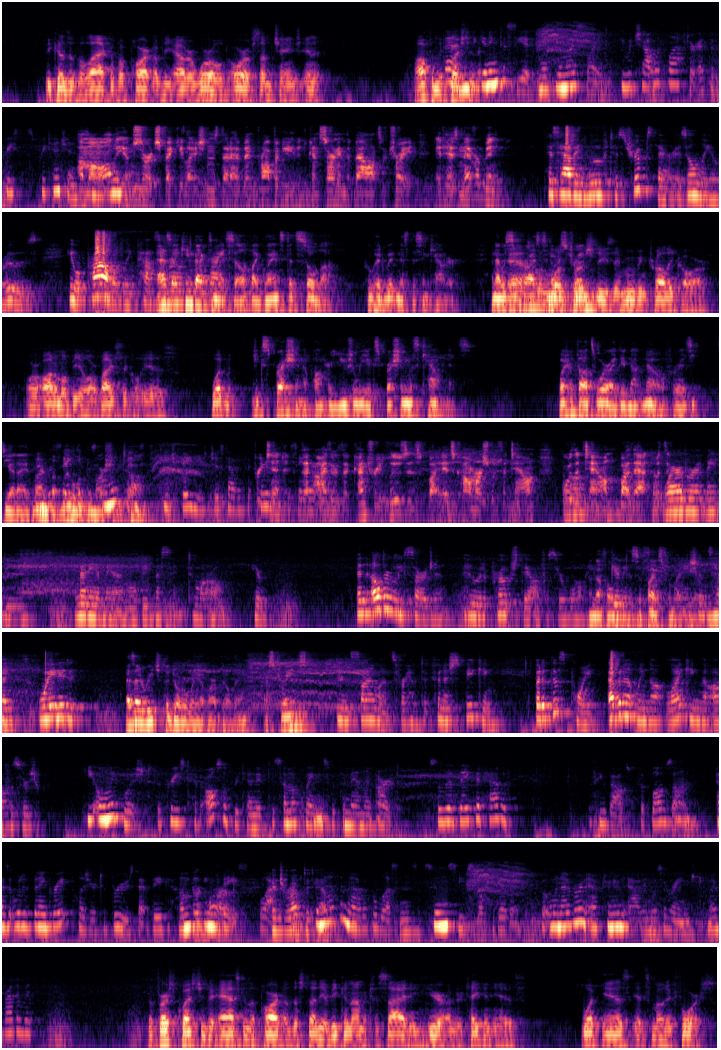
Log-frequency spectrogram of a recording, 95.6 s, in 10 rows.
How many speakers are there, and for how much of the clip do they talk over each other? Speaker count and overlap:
five, about 14%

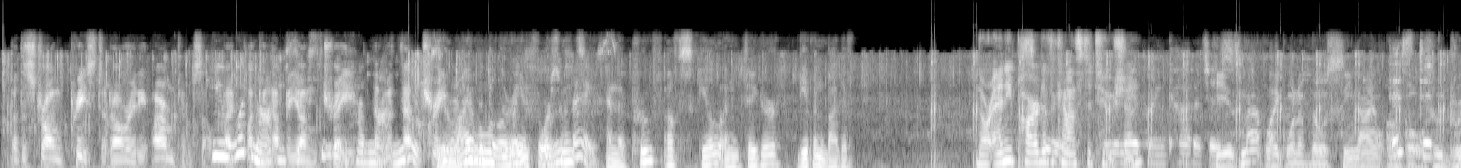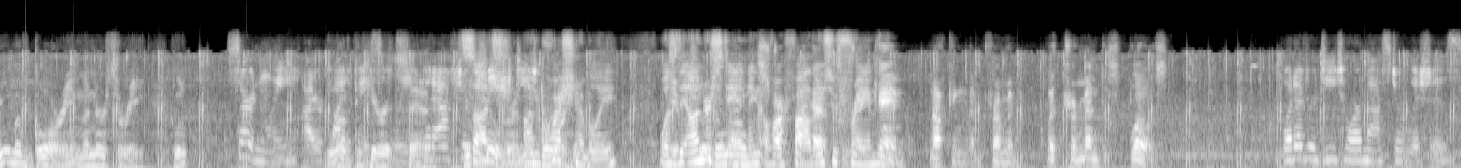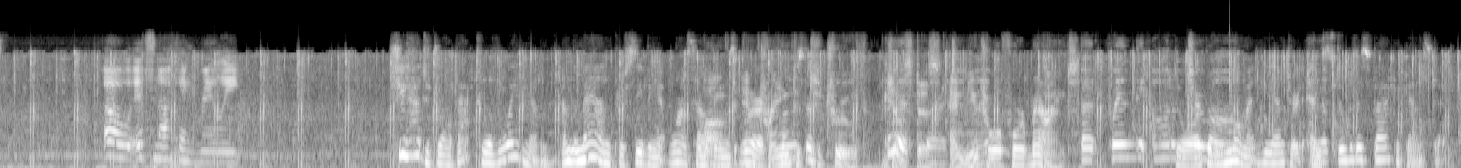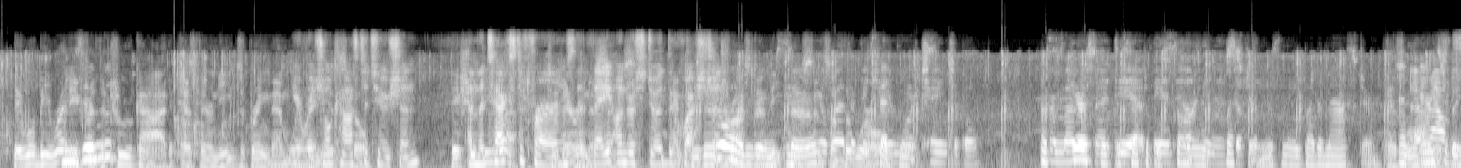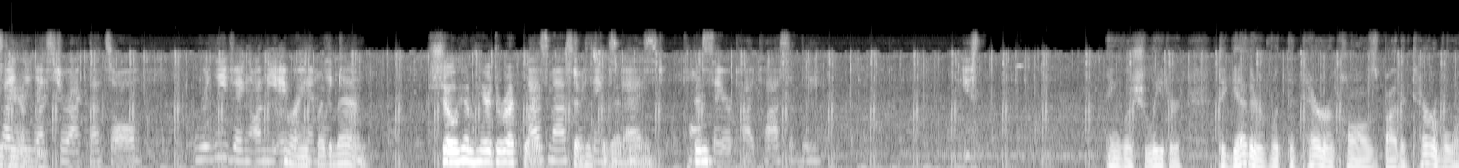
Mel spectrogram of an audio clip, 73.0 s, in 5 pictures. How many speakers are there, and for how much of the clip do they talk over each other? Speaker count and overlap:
seven, about 44%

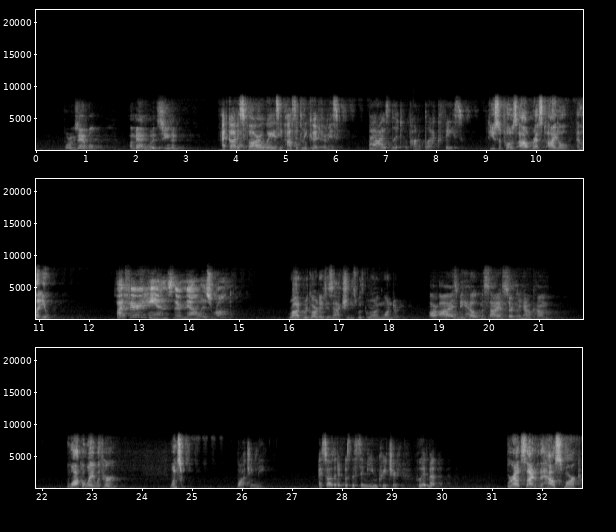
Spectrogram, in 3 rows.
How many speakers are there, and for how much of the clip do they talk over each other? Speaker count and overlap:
seven, no overlap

